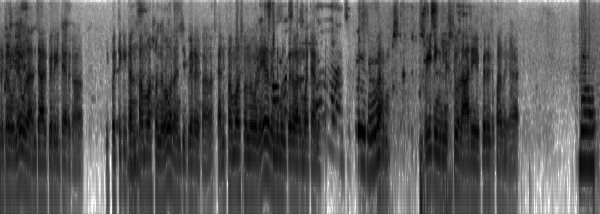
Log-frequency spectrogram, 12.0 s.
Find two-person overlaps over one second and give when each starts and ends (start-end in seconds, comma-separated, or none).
5.1-6.5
